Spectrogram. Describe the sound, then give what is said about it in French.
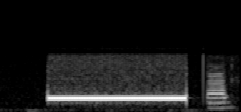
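A telephone ringback tone as a call is placed from Portugal to a French number: one long, steady, even tone lasting over a second, then a short pause before a voice begins. “J'essaie de rappeler Annie.”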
